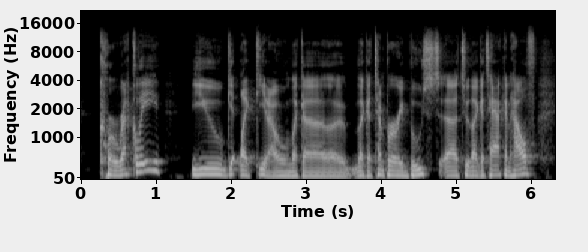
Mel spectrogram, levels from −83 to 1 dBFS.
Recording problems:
squashed, flat; somewhat

